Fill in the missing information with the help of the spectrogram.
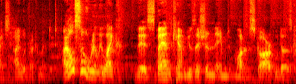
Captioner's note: voice cracking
